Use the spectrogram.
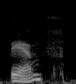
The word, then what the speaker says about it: Banff: read it, but then it says Japan and Banff, that's how you say it, in Canada.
